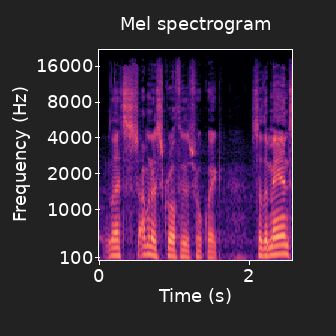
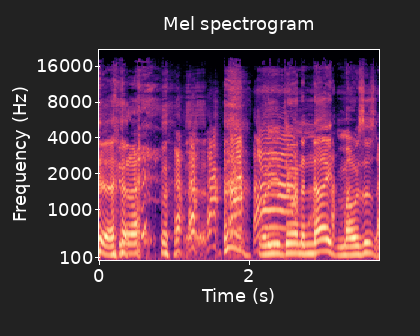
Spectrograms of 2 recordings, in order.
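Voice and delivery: laughing mock dialogue; 5 semitones higher, 9 dB louder, slower than usual. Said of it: "quoting Moses, laughing".

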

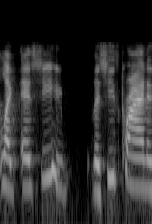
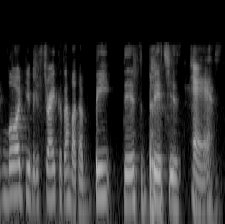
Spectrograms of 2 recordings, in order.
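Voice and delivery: lower-voiced, muttered mock prayer; 4 semitones lower, 4 dB quieter than usual. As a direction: pray for strength under your breath, half in jest. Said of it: "like she was praying".

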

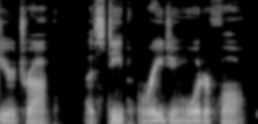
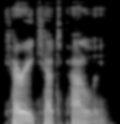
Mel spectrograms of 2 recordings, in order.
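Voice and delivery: plain reading voice

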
